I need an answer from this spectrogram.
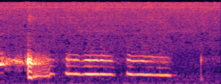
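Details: A Chihuahua-pug mix dog dreaming in its sleep gives a few drawn-out, whistled whines. Each is a steady, slightly falling tone lasting about half a second, followed by a short soft squeak, in a quiet room.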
